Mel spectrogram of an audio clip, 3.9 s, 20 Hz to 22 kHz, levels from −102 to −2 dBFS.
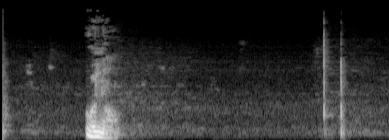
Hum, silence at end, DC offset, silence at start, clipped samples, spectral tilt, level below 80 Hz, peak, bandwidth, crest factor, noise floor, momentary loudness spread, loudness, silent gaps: none; 0.45 s; under 0.1%; 0.85 s; under 0.1%; -9 dB/octave; -62 dBFS; -2 dBFS; 8.6 kHz; 20 dB; -64 dBFS; 25 LU; -16 LUFS; none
